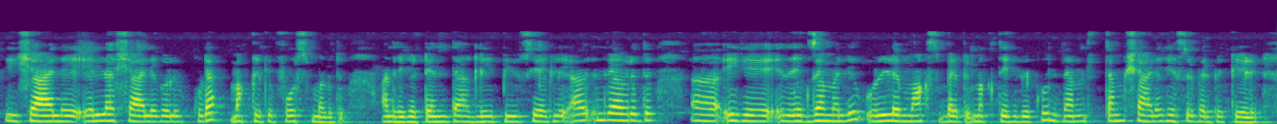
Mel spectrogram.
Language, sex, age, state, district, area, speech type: Kannada, female, 30-45, Karnataka, Shimoga, rural, spontaneous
